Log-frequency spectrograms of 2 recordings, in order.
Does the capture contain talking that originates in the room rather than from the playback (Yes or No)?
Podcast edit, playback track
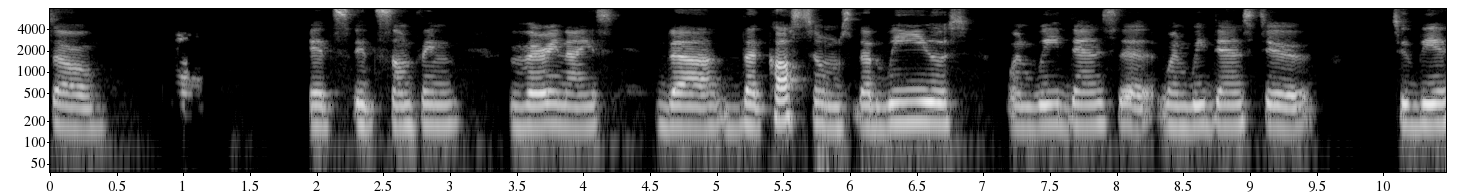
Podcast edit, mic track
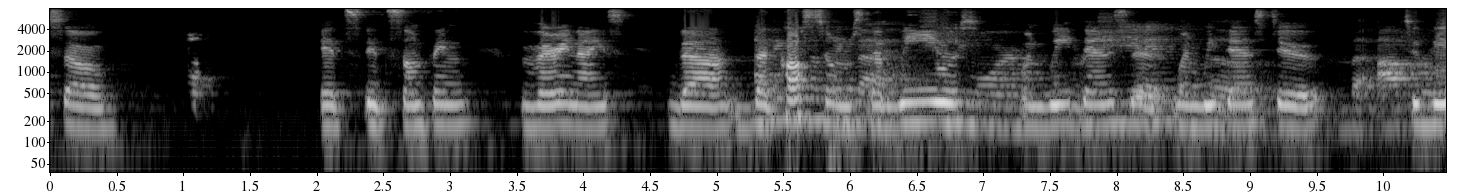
Yes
